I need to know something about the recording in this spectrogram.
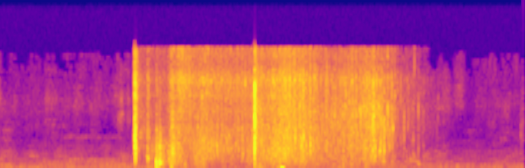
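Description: Water pours and splashes out of a jar.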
